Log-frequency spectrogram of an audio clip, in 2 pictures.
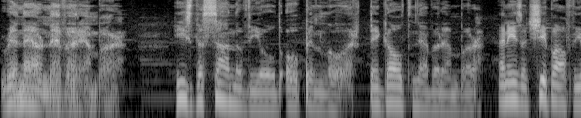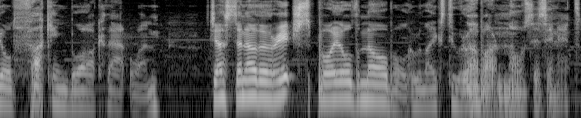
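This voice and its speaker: Over faint background music, a man in a put-on character voice sounds strained at a fairly low pitch. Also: moderate pace. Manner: smug, sardonic, wheedling.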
